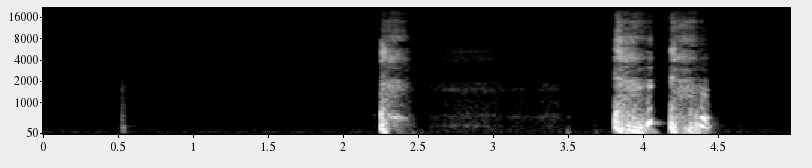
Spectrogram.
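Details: A faint click, then three short, harsh cough bursts with a soft wheezy rasp between them in a quiet room; repeated coughing, tagged allergy.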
